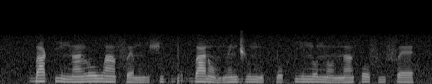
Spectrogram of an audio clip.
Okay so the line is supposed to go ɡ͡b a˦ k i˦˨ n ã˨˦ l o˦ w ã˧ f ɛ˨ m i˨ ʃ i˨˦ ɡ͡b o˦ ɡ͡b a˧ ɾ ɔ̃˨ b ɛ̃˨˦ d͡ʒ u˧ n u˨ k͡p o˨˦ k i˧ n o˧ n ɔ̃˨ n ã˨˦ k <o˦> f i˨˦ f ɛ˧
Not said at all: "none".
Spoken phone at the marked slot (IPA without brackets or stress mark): o˦˨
